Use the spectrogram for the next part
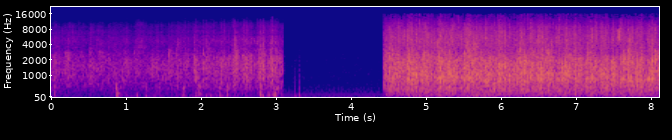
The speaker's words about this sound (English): I think you ought to stand up and give the Lord a great big clap and say, thank you, Lord, for the privilege of being part of that.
